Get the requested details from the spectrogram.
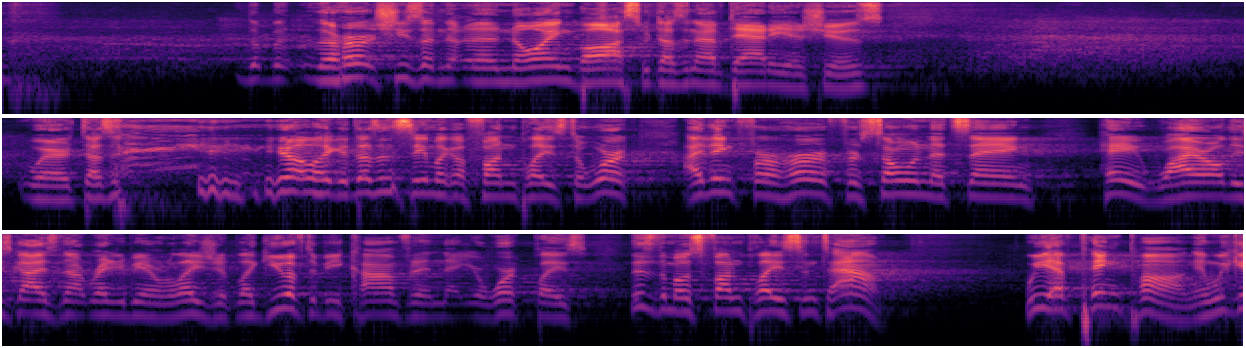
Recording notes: Live At Sixth & I. Recorded live at Sixth And I in Washington, DC.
